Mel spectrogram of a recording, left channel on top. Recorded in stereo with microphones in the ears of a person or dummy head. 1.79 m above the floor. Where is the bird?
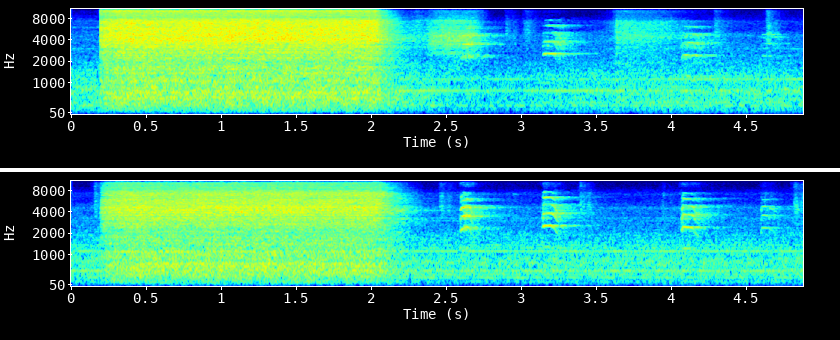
50° right (ahead or behind), 0.9 m.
